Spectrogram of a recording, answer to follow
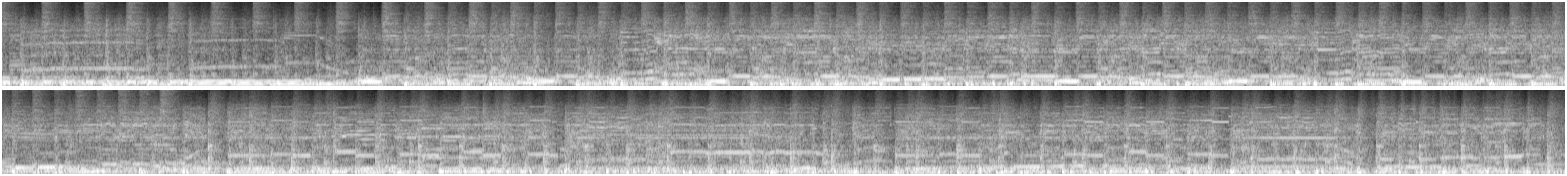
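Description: Live rock band with electric guitars, electric bass and a drum kit, playing loudly. A chord is held for about the first three seconds, then the full band drives into a steady rock groove.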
